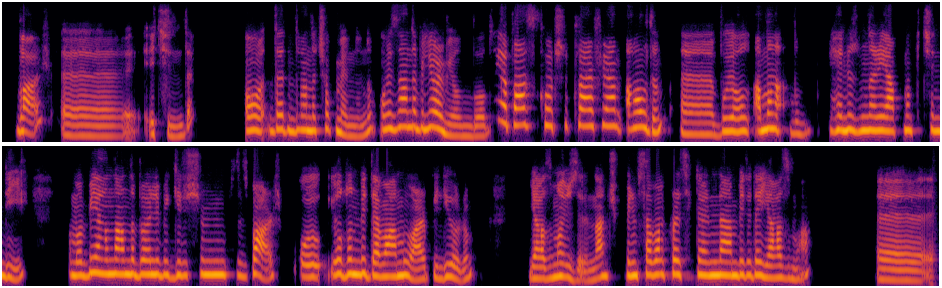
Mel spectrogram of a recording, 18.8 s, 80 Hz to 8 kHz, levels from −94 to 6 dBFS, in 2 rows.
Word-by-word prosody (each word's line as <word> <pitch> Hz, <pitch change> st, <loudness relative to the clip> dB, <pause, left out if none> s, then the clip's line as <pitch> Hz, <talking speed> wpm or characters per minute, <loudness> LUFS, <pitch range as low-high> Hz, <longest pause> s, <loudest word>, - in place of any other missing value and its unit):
var, 245 Hz, -, -1 dB
eee, 170 Hz, +6 st, -7 dB
içinde. 170 Hz, -4 st, -9 dB, 0.5 s
O 250 Hz, -, +2 dB, 0.2 s
da 270 Hz, +2 st, -1 dB
ben 255 Hz, -1 st, +4 dB
de -, -, +1 dB
çok 265 Hz, +1 st, -8 dB
memnunum, 190 Hz, -, -3 dB
o 270 Hz, -, -2 dB
yüzden 315 Hz, +3 st, +2 dB
de 300 Hz, -, -1 dB
biliyorum 280 Hz, -3 st, +2 dB
yolum 170 Hz, -2 st, -7 dB
bu 165 Hz, -, -6 dB
olduğunu. 370 Hz, -, -3 dB
Bazı 345 Hz, 0 st, +3 dB
koçluklar 330 Hz, 0 st, -1 dB
falan 330 Hz, -3 st, -2 dB
aldım, 280 Hz, -4 st, +1 dB, 0.2 s
eee, 205 Hz, -, -2 dB, 0.3 s
bu 240 Hz, +7 st, -1 dB
yol 245 Hz, 0 st, +2 dB
ama 260 Hz, +1 st, +3 dB
bu 200 Hz, -2 st, -9 dB, 0.3 s
henüz 255 Hz, 0 st, +3 dB
bunları 255 Hz, 0 st, +5 dB
yapmak 250 Hz, 0 st, +1 dB
için 250 Hz, -1 st, 0 dB
değil 210 Hz, +3 st, -5 dB, 0.4 s
ama 240 Hz, -1 st, +1 dB
bir 285 Hz, -, +3 dB
yandan 265 Hz, -1 st, +4 dB
da 255 Hz, -, +2 dB
böyle 255 Hz, -1 st, +3 dB
bir 245 Hz, -, +1 dB
girişimimiz 245 Hz, 0 st, 0 dB
var. 250 Hz, -1 st, +1 dB, 0.2 s
O 215 Hz, -1 st, -1 dB
yolun 255 Hz, +1 st, +3 dB
bir 260 Hz, -4 st, +1 dB
devamı 225 Hz, +1 st, +4 dB
var 185 Hz, 0 st, -2 dB
biliyorum 205 Hz, +2 st, -4 dB, 0.5 s
yazma 200 Hz, +3 st, 0 dB
üzerinden, 185 Hz, +2 st, -2 dB
çünkü -, -, -18 dB
benim 235 Hz, 0 st, +4 dB
sabah 250 Hz, +1 st, +1 dB
pratiklerimden 245 Hz, -1 st, +3 dB
biri 240 Hz, 0 st, -1 dB
de 245 Hz, -, +1 dB
yazma, 205 Hz, +1 st, -2 dB, 0.7 s
eee, 165 Hz, -8 st, -4 dB
245 Hz, 175 wpm, -22 LUFS, 205-260 Hz, 0.7 s, bunları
